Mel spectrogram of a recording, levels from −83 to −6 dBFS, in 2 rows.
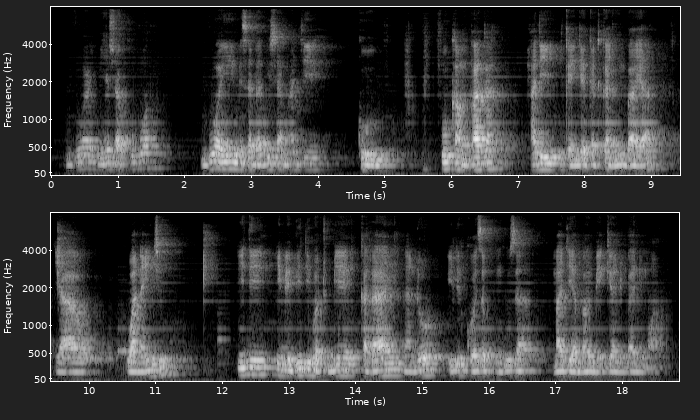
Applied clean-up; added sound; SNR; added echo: neural separator model SepFormer DNS4.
